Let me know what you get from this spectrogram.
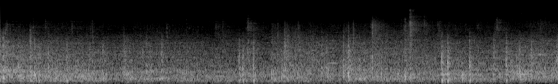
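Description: New Year's Eve fireworks: many rockets and firecrackers going off at once across the city, a dense, continuous crackle with sharp pops and bangs scattered all through it.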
